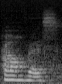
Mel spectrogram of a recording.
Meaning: 1. fox 2. cunning person
- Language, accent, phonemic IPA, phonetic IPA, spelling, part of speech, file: Armenian, Eastern Armenian, /ɑʁˈves/, [ɑʁvés], աղվես, noun, Hy-աղվես.ogg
